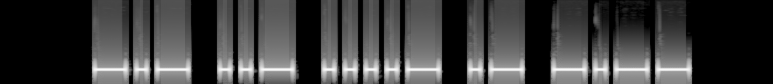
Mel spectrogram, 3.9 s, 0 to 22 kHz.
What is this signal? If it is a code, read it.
Morse code, heard as a keyed tone, about 22 wpm, 700 Hz. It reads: KU4AY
